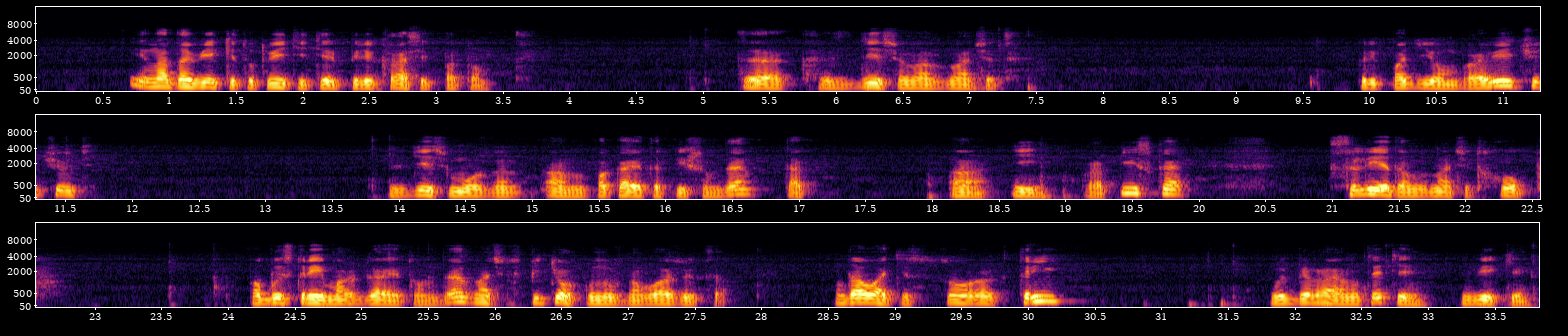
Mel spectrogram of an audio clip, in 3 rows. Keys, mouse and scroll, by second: 4.9 click, 7.0 shift+click, 9.6 click, 10.0-11.6 drag, 13.8 click, 18.0 a, 18.8 i, 21.2-23.7 drag, 24.8 middle click, 27.4-30.1 drag, 31.3 click, 32.5 shift+click, 33.6 shift+click.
